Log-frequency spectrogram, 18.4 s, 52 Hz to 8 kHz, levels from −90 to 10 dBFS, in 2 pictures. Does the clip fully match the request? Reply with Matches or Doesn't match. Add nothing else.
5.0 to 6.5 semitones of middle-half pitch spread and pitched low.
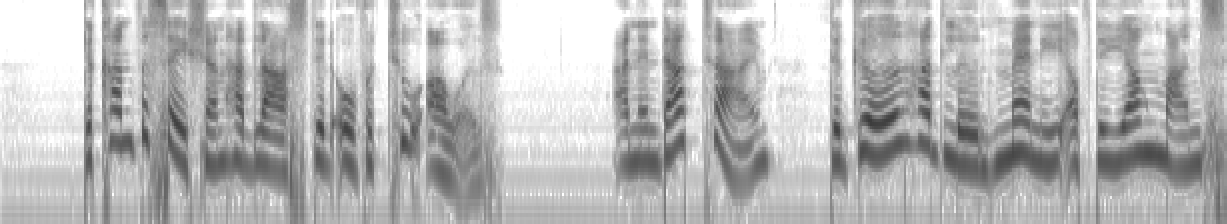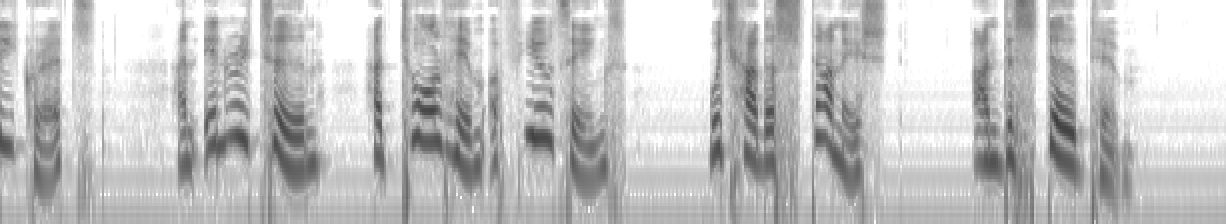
Doesn't match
